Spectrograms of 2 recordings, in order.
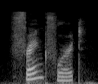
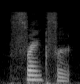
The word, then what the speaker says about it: Frankfort: Frankfort, Kentucky. Now some Americans may change the second syllable of the capital, and you may hear Frankfurt. Do you hear the difference?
